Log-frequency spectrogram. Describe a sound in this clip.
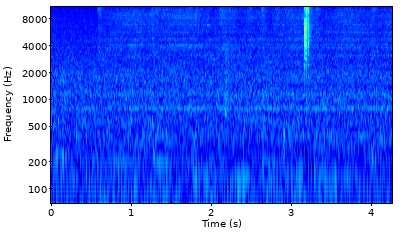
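A glass jar is set down on a table.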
